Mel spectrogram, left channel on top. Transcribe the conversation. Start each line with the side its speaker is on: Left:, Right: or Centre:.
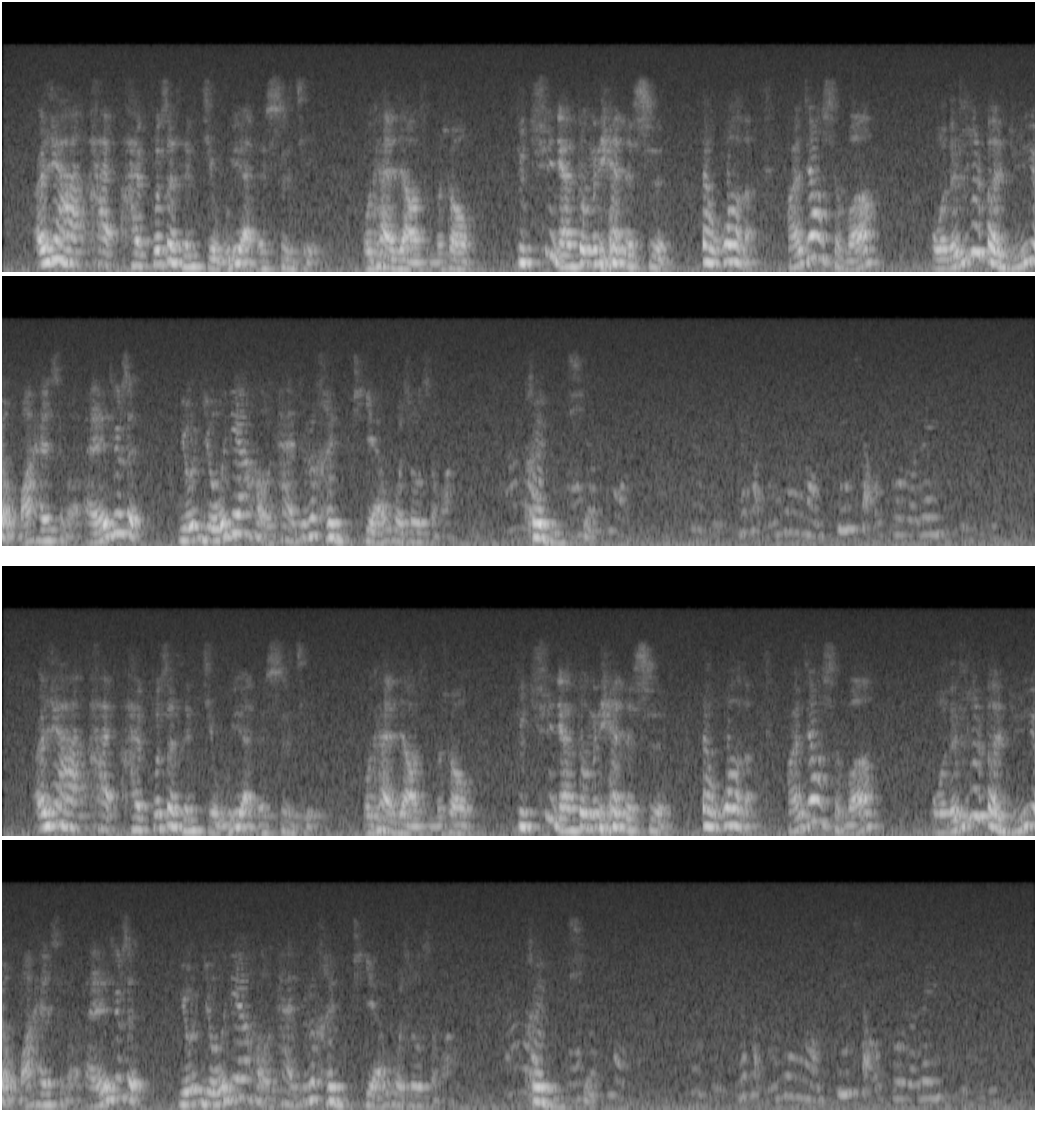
Left: 而且还还还不是很久远的事情。我看一下啊，什么时候？就去年冬天的事，但我忘了，好像叫什么“我的日本女友”吗？还是什么？反正就是有有一点好看，就是很甜。我说实话，
Right: 啊，
Left: 很甜。
Right: 怎么说这种就是有很多会那种轻小说的类型，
